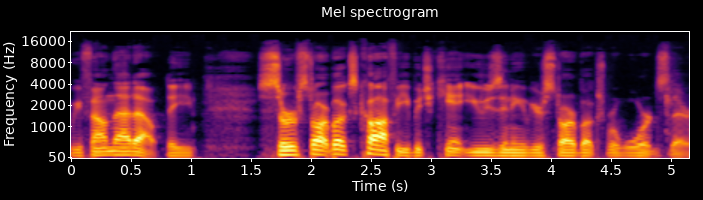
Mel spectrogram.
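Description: A man with a normal speaking voice talks at a moderate pace in a fairly low pitch, with ordinary pitch variation. The recording is very clean, with a silent background. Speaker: podcast co-host, topic master. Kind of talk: casual banter chat.

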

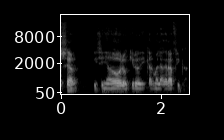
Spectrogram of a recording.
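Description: Background music plays. Over it, a man talks at a moderate pace. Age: 50s. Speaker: graphic designer and teacher. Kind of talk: interview. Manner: halting, many fillers and repeated words.

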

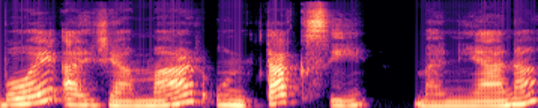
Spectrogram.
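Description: A woman's fairly low-pitched voice with lively intonation, in a very clean recording with a silent background. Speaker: Spanish teacher. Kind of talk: reading a story aloud. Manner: slow and deliberate in first reading.

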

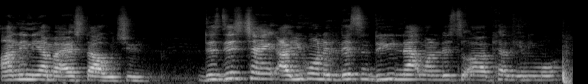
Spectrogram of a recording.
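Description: Noticeable background noise runs under this animated voice delivered at a very fast pace. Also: woman, fairly high pitch for a woman. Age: 40s. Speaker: podcast host. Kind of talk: casual chat.

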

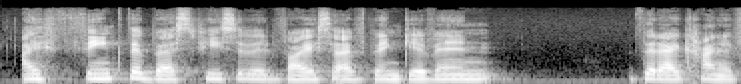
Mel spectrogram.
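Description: The background is silent in this very clean recording. A woman talks in a medium pitch. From New Jersey and Kentucky. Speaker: sociology professor. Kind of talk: interview.

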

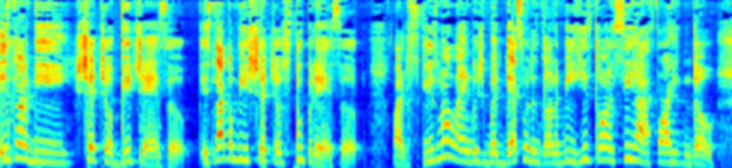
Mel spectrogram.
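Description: Very fast and with hardly any pauses, a woman speaks in a fairly high, animated voice with lively intonation, in a very clean recording with a silent background. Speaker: podcast host. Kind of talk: casual monologue.

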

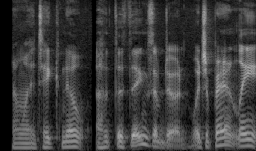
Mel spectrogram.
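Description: A man with an American accent and vocal fry speaks at a moderate pace and fairly low pitch, with ordinary pitch variation. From Texas. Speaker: podcast host. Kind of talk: casual chat.

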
